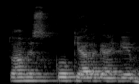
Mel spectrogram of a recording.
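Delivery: usual speaking voice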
